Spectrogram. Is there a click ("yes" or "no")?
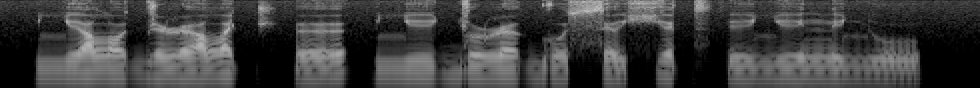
no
